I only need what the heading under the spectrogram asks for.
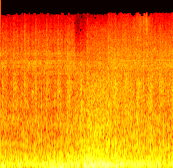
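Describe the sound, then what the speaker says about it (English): Bombs dropped by a bomber in a combat video game burst in a rumbling, low-heavy explosion, with a sharper boom near the middle rolling into sustained thunderous noise, no talking. "what is with this bomber and dropping bombs late?"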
